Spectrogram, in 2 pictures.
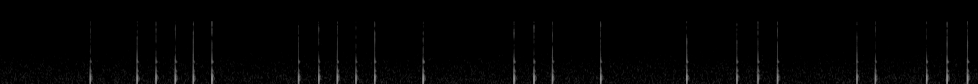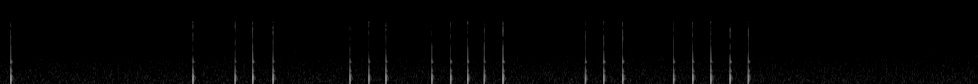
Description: Tap code, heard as knocks on wood, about 5 knocks a second. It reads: EVLCI CPP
